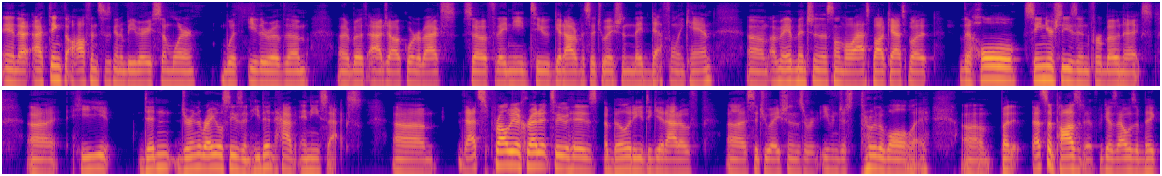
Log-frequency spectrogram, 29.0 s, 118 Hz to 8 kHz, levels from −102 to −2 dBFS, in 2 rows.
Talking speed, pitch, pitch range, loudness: 195 wpm, 130 Hz, 125-140 Hz, -33 LUFS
